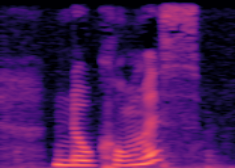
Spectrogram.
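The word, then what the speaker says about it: Nokomis: name too bad but I believe you pronounce it nois but it's n o k o m i s and we have a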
